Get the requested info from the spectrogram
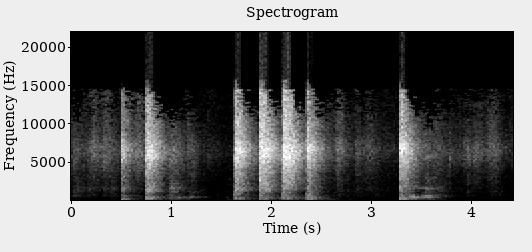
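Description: Boxing gloves smacking focus mitts in kickboxing pad work: a quick double, then a fast run of four, then a single hard strike near the end.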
